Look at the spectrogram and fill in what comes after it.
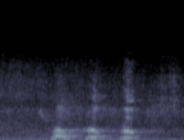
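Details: A family dog sounds off at a man standing by a swing set, giving three short, clipped barks spaced evenly about a third of a second apart.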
